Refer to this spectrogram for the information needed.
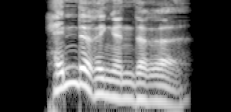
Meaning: inflection of händeringend: 1. strong/mixed nominative/accusative feminine singular comparative degree 2. strong nominative/accusative plural comparative degree
- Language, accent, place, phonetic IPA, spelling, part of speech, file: German, Germany, Berlin, [ˈhɛndəˌʁɪŋəndəʁə], händeringendere, adjective, De-händeringendere.ogg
